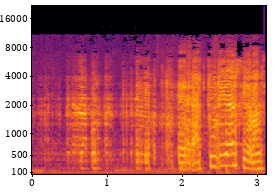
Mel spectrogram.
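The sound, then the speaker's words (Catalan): A nearly 100-year-old French Hermès valve radio from Annecy warming up: a muffled, tinny broadcast voice in Spanish over a low steady hum, swelling noticeably louder partway through as the set comes to life. “Molt diferent, perquè, clar, estem parlant d'una ràdio ja de quasi bé 100 anys.”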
